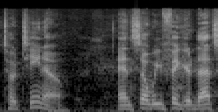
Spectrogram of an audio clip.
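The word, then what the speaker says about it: Totino's: We for a while we begged for we begged for Tostino's pizza rolls to do ads, and then I found out it's pronounced Totino, and so we figured that's going to be it, right?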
